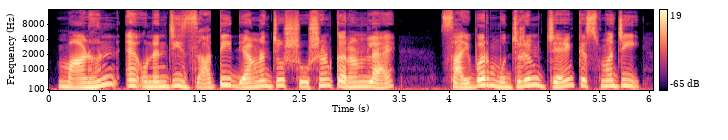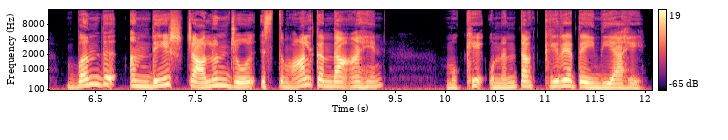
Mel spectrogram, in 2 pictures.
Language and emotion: Sindhi, disgusted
